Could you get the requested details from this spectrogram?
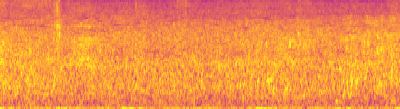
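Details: Steady broadband roar of waves and surf on a beach, with no animal calls.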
